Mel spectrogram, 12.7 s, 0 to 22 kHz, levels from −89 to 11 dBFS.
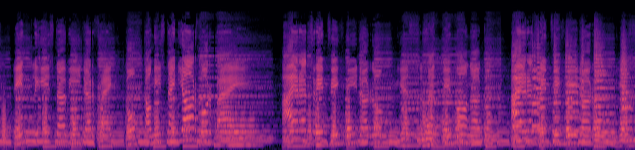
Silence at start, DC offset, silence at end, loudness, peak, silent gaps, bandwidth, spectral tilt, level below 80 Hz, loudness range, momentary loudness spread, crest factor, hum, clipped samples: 0 s; under 0.1%; 0 s; -29 LUFS; -12 dBFS; none; 16 kHz; -3.5 dB/octave; -68 dBFS; 3 LU; 7 LU; 18 dB; none; under 0.1%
